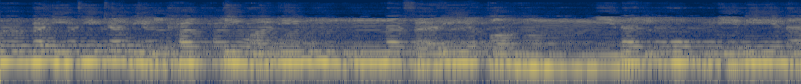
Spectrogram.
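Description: Background vocal chant: long held sung notes over a steady low drone.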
